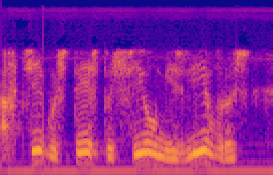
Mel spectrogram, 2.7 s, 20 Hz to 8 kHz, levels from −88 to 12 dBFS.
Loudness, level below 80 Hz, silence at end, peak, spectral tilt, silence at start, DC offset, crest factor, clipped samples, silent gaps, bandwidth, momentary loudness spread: -16 LUFS; -36 dBFS; 0 s; -2 dBFS; -5.5 dB/octave; 0 s; under 0.1%; 14 dB; under 0.1%; none; 7.4 kHz; 7 LU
